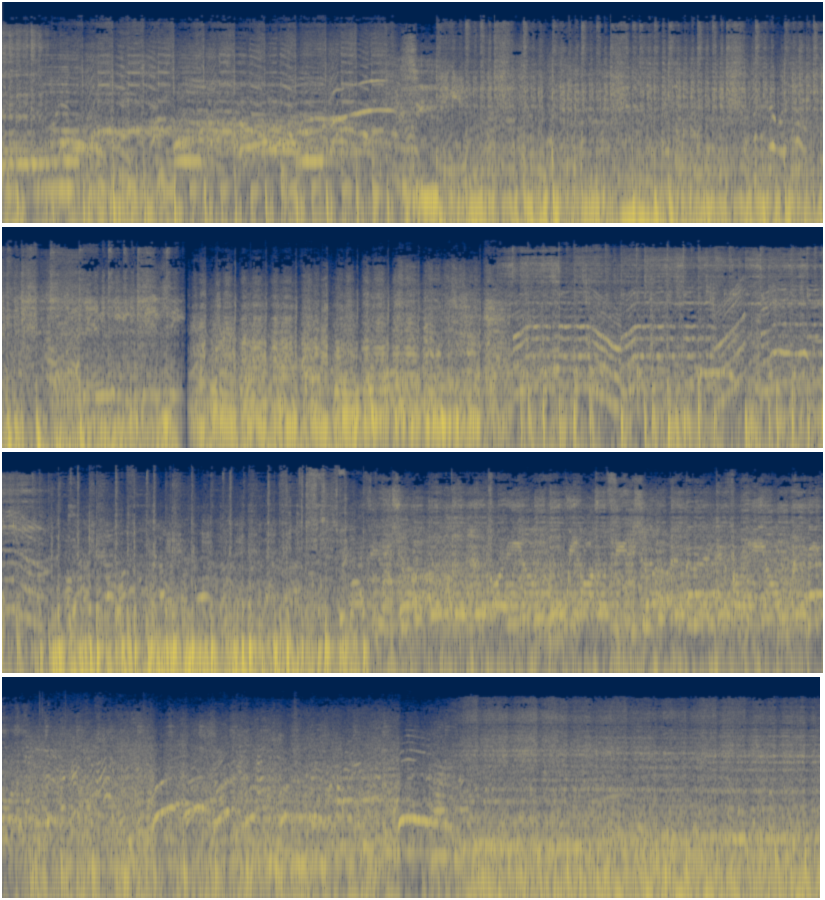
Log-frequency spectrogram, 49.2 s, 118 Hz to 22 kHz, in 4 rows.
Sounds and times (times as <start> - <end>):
Exciting music: 0.0 - 49.2.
